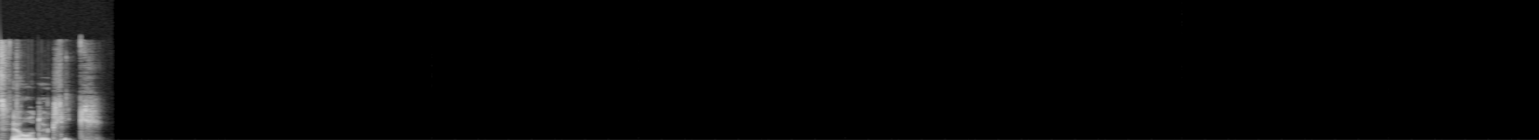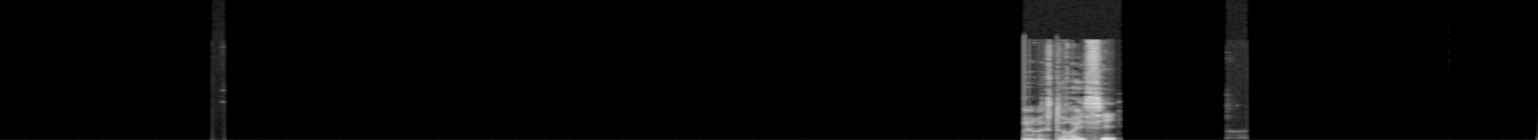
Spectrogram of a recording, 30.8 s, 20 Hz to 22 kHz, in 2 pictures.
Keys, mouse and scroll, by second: 0.7 click, 1.3 click, 3.9 click, 5.0-8.7 drag, 9.8-14.1 drag, 16.8 click, 18.7 click, 21.1 click, 21.8 click, 22.3 click, 23.5 click, 24.2-25.2 ctrl+scroll down 6, 25.9-26.2 scroll up 2, 26.2-26.8 scroll down 4, 27.2-27.8 ctrl+scroll up 4, 28.2-28.5 ctrl+scroll up 1, 28.8-29.2 scroll down 1, 29.8 click, 30.7 scroll up 2.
